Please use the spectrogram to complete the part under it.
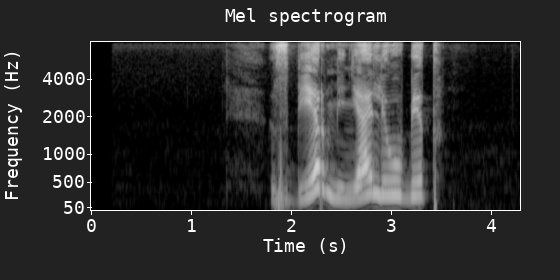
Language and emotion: Russian, positive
